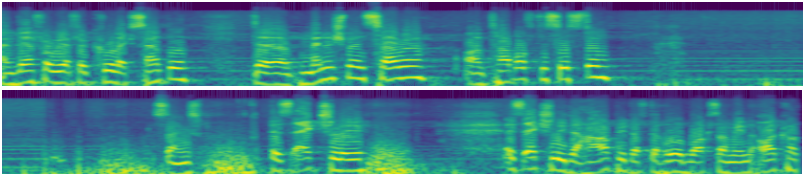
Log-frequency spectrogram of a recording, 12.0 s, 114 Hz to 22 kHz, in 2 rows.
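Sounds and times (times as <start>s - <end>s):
low rumble on sound system: 0.0s - 12.0s
multi-tone hum: 0.0s - 12.0s.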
